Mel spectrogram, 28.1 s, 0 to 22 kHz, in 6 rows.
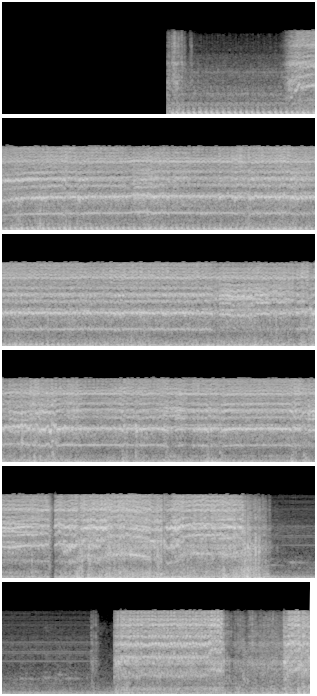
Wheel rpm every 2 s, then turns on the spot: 0, 40, 30, 150, 160, 160, 160, 160, 160, 160, 170, 180, 10, 80.
24-26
